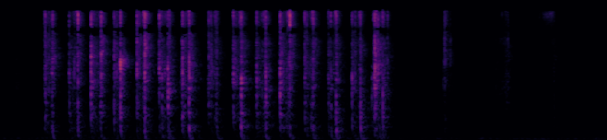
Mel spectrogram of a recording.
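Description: Deck of tarot cards being shuffled by hand: a fast run of card flicks, several a second, for about three and a half seconds. A few single card clicks follow near the end.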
